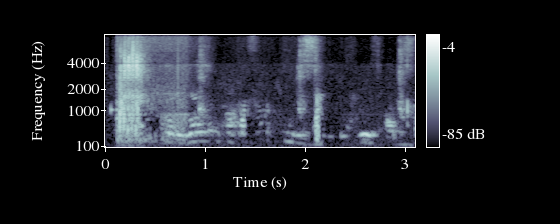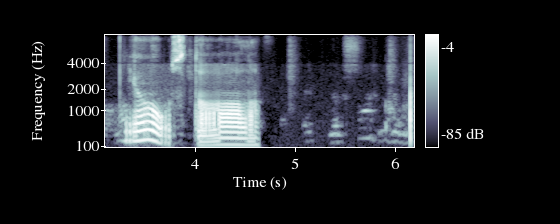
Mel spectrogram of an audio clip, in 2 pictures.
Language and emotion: Russian, sad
